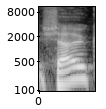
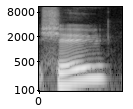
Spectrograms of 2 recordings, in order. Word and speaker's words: shew: So should we go for pronouncing it shoe? You prefer having show? Because was it at one time pronounced shoe? – Yes, yeah, it was. I mean, it's still occasionally used with that spelling, S-H-E-W, in the modern day, usually in legal documents.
